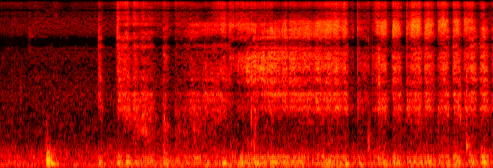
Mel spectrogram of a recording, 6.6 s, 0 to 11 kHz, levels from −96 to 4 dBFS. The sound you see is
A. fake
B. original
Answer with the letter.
A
